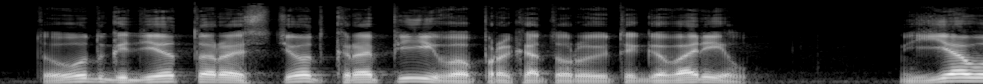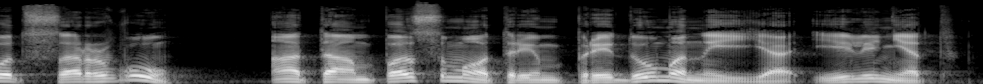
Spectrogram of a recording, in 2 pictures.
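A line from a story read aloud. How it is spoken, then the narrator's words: Joking gruff deep voice. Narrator (Russian): Чтобы все сделать шуткой, Яр крякнул, как растерженный Дед Мороз, и пробасил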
